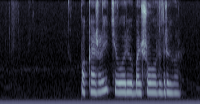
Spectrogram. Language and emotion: Russian, neutral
